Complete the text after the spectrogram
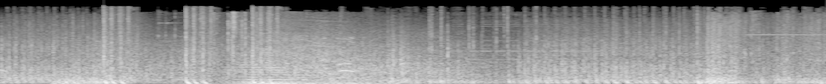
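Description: A rifle fires in short, loud bursts.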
